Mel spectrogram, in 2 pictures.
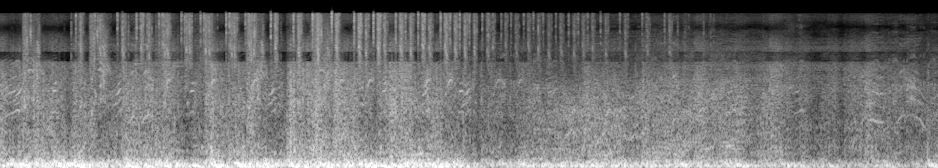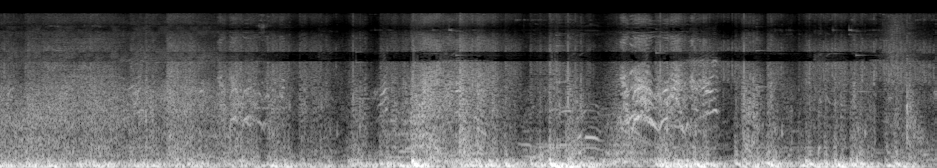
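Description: Cartoon zombies groan and shuffle in a dense crowd.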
